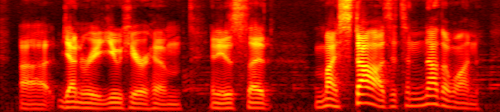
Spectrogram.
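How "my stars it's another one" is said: high, squeaky little mouse creature voice. Voicing a mouse minstrel greeting the players: squeaking mouse voice. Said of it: "he starts squeaking at you".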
